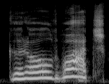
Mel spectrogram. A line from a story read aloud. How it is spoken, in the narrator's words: cried Benny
